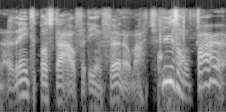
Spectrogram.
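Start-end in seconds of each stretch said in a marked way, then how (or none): 2.4-3.4 high, loud arcade announcer yell. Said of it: "the N B A G M dude".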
